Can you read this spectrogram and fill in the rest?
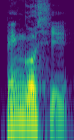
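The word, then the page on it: bengoshi: Japanese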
